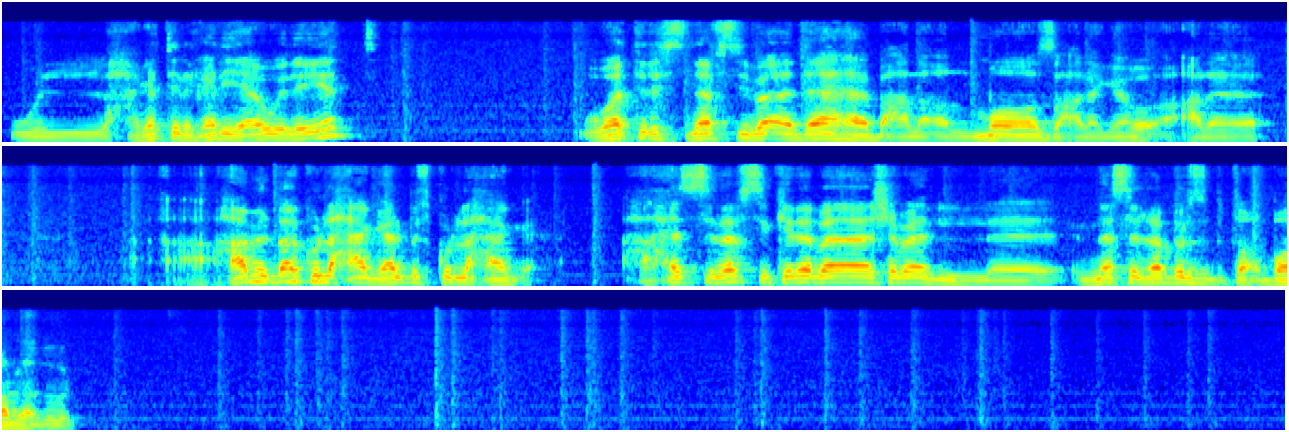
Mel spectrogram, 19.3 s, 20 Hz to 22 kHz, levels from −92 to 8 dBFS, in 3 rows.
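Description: No dropouts, glitches, level jumps or other transport faults are audible anywhere in this speech recording.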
